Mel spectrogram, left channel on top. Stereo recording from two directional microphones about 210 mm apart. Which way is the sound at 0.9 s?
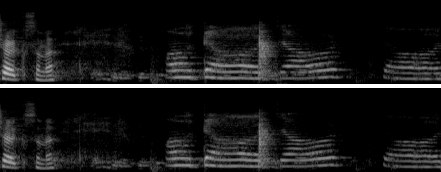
20° right (ahead or behind).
